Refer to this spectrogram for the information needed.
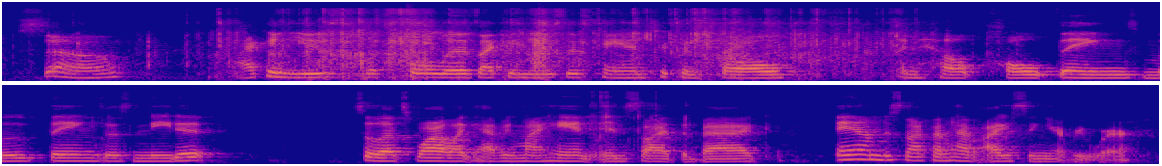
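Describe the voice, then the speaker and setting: A woman's voice: sits low, fairly even intonation, normal speed, background noise. A chatty woman, demonstrating cake decorating on a live stream and often thanking her viewers.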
